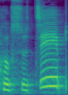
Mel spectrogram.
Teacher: 시옷이 있음으로 해서 뒤에 된 소리로 발음을 쉽게 도와줍니다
